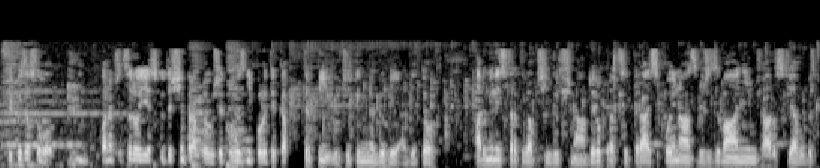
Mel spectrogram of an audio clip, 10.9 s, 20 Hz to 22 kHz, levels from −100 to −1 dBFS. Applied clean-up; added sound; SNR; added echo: classical method Wiener filter.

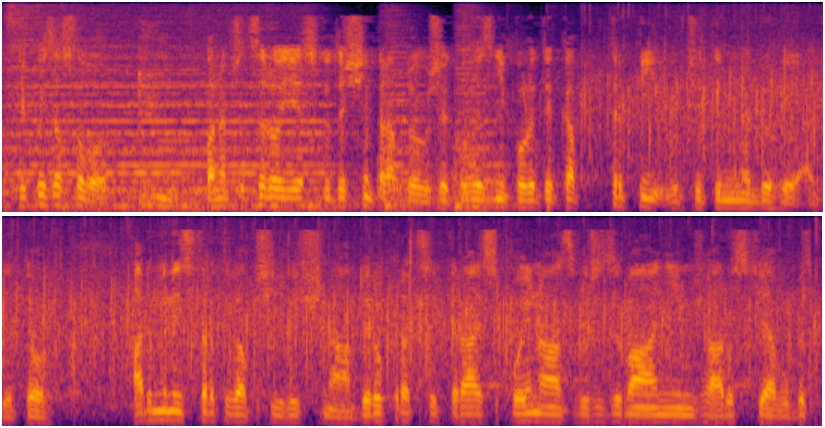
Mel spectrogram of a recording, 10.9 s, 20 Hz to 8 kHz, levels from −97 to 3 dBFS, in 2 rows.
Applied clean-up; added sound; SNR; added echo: none; Applause; 7 dB; none.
